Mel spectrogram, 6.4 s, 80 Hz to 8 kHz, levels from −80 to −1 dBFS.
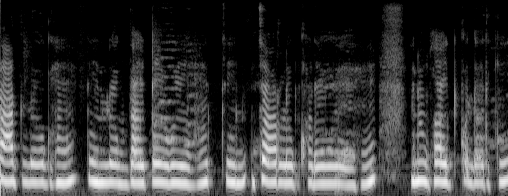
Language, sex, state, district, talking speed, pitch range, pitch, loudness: Hindi, female, Punjab, Pathankot, 160 wpm, 220-235 Hz, 225 Hz, -16 LUFS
